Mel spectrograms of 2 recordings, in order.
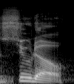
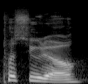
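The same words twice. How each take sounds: First: The word starts with an S sound. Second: The word starts with a P sound. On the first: The speaker calls it right. "The P is silent" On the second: The speaker calls it wrong. "Not pseudo"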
